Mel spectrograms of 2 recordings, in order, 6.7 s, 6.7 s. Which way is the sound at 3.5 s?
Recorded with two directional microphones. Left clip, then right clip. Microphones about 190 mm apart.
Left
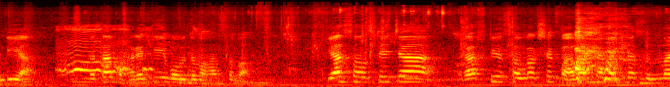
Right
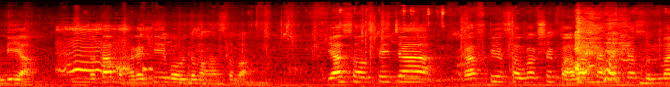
10° right (ahead or behind).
